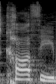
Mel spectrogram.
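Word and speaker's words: Ko-fi: that fit so uh I mean it's coffee but it's spelled Kofi how else would I coffee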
